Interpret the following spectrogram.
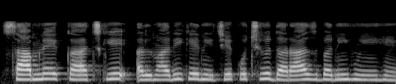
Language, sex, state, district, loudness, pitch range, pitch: Hindi, female, Madhya Pradesh, Bhopal, -18 LUFS, 220-245 Hz, 230 Hz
